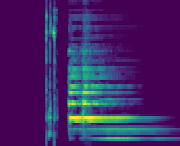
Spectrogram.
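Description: A quick mouse-click sound effect, then a bright bell chime that rings on and fades away over about a second and a half: the stock click-and-bell sounds of a subscribe-button animation.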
